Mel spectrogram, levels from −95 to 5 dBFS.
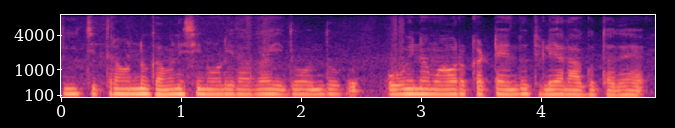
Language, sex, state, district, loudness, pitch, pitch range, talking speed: Kannada, male, Karnataka, Bangalore, -17 LUFS, 125 Hz, 120-130 Hz, 120 wpm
